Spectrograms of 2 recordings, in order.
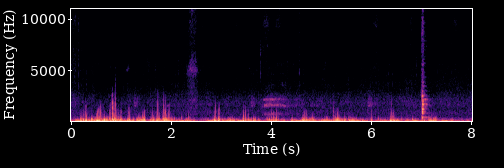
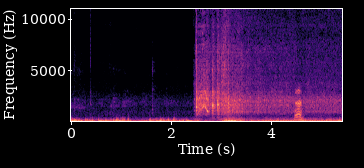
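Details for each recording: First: Van just after a throttle body cleaning and fresh oil change, with a forgotten hose plugged back in: uneven low chugs and surges that rise and sag without settling into a steady idle. The engine is struggling to catch and run. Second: Van engine just after a throttle body cleaning, with one hose reconnected: it catches after a short crank and settles into a steady, even low idle with no misses or stumbles.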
